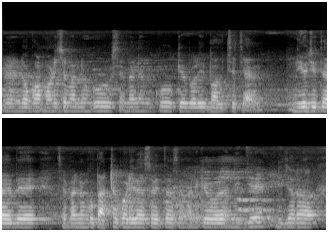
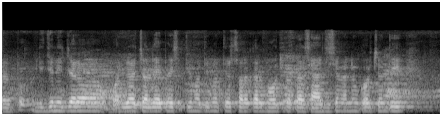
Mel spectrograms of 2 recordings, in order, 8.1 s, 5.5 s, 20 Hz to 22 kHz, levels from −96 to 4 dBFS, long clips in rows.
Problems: constant background noise, continuous background conversations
